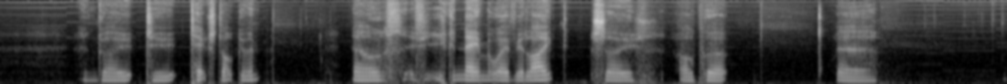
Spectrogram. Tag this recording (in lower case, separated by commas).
speech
